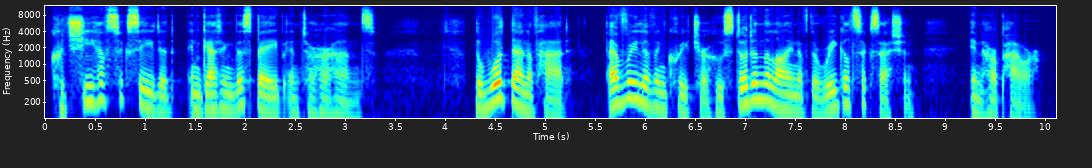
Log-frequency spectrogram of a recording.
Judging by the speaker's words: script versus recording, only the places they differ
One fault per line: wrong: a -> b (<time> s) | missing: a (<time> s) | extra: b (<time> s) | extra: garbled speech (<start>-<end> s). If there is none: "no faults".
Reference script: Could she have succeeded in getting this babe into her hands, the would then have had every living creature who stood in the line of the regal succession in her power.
no faults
